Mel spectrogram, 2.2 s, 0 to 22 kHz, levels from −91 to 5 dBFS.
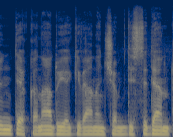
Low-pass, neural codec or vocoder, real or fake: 19.8 kHz; none; real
